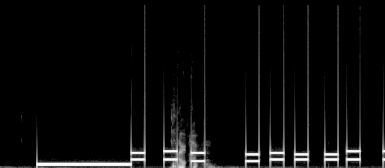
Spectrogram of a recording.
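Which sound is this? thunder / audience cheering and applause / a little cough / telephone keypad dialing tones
telephone keypad dialing tones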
